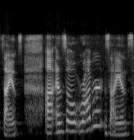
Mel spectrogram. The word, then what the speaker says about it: Zajonc: zence um that is how his name is pronounced uh it looks like it should be should be Z Jun but it's not it's science uh and so Robert zence um contends that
